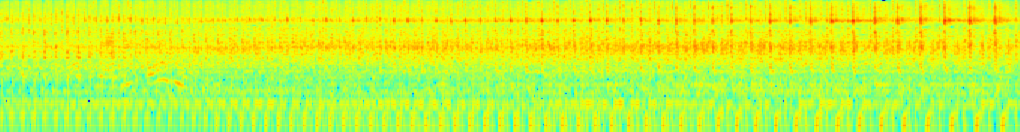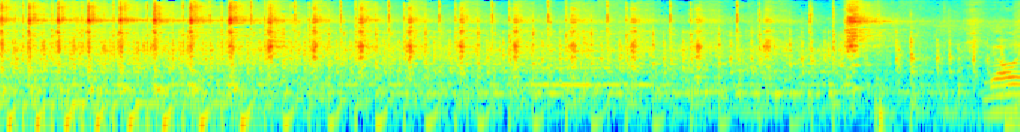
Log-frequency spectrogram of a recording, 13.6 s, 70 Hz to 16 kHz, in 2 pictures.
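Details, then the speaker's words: Single-cylinder NF 19 engine: strong, even thumping, then slows at shutdown with a faint hissing on each stroke; owner judges slight compression leakage. "Nhưng mà theo góc độ của em nhìn xét á là nó còn hơi đổ hơi nhẹ nha anh em hơi đủ hơi nhẹ anh em nghe khi mà mình tắt nó nghe tiếng giống như nó xẹt xẹt xẹt xẹt"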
